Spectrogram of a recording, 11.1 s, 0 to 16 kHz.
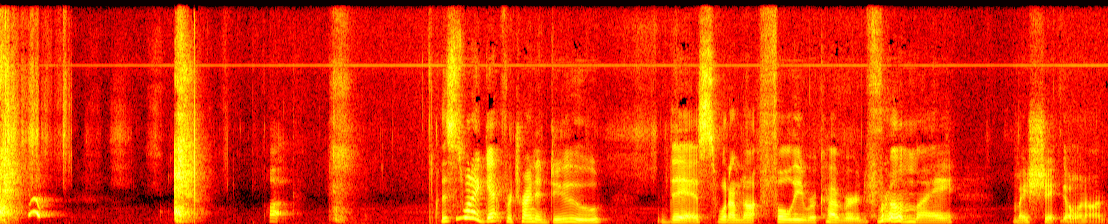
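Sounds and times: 
person sneezing: 0:00.0 - 0:00.6, 0:01.7 - 0:02.2, 0:03.3 - 0:03.6
speech: 0:04.4 - 0:11.0.

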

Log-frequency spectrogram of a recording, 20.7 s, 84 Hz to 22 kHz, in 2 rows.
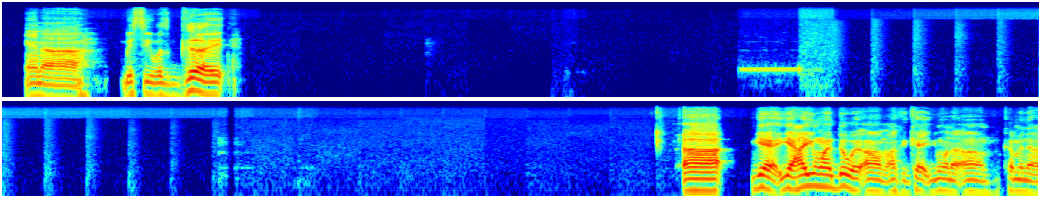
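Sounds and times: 
speech: 0:00.2 - 0:02.4, 0:17.2 - 0:20.7
steady phone dial tone: 0:07.4 - 0:08.3
faint hiss of an open phone line: 0:08.0 - 0:16.8.

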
